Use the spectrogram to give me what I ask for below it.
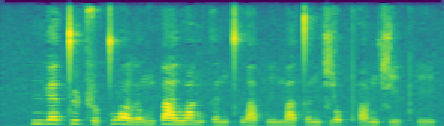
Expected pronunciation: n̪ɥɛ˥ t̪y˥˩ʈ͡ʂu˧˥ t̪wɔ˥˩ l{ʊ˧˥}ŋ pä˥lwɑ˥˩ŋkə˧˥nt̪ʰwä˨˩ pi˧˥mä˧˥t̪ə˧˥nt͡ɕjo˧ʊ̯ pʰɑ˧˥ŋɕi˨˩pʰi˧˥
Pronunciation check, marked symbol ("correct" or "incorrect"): correct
